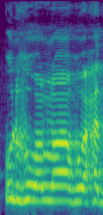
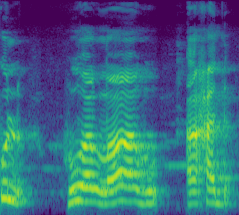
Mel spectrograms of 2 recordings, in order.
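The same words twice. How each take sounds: First: The words run together without breaks. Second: The words are separated with breaks between them. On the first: It counts as a full recitation of the verse. The speaker calls it wrong. "इस तरह ... ना कहे" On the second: It does not count as a full recitation of the verse. The speaker calls it right. "इस तरह काट काट के अलग अलग करके बोले"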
